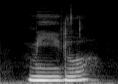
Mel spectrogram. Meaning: soap
- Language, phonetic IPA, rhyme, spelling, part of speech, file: Czech, [ˈmiːdlo], -iːdlo, mýdlo, noun, Cs-mýdlo.ogg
